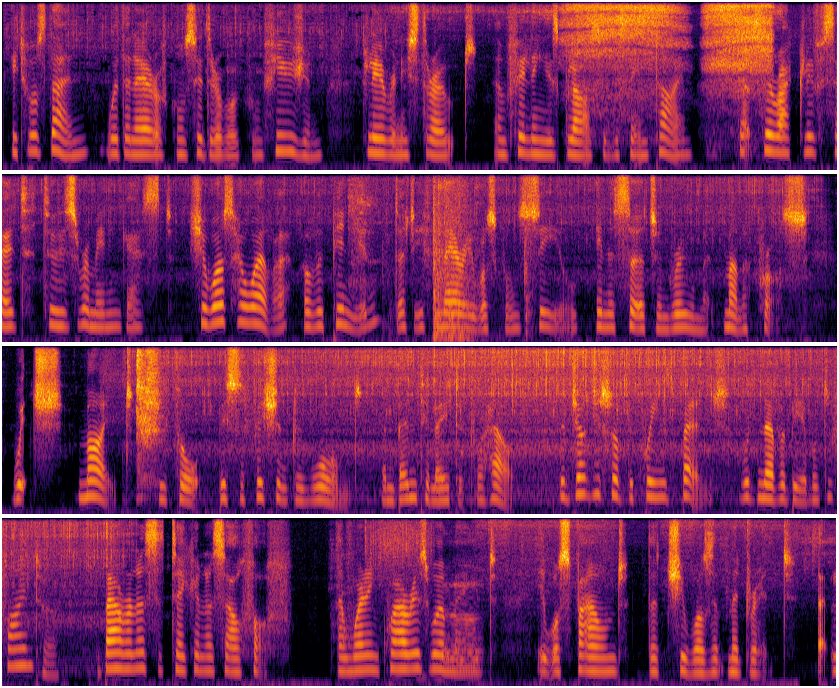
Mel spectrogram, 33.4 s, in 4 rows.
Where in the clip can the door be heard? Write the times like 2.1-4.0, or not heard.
11.8-13.7.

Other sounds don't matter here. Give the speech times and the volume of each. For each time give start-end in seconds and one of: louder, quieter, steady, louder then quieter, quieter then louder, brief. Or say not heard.
0.1-33.3 steady.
